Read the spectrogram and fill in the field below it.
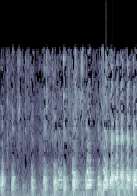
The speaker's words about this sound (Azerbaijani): Xeyli sayda toyuq cücənin içərisində xallı tüklü Həştərxan toyuğu xüsusi diqqət çəkirdi.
